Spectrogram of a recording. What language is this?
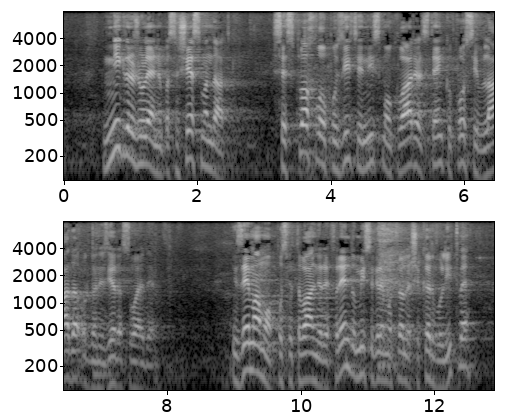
Slovenian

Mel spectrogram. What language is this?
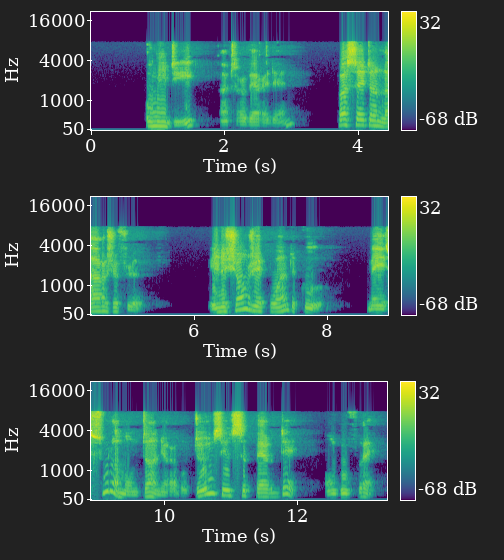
French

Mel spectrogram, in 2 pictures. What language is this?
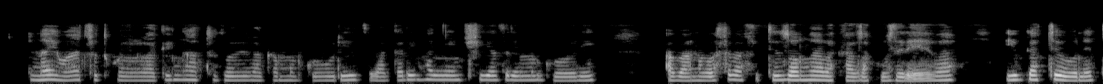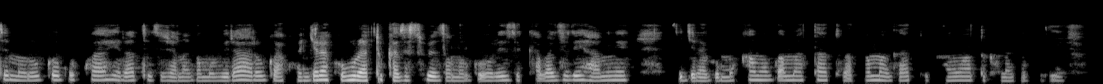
Kinyarwanda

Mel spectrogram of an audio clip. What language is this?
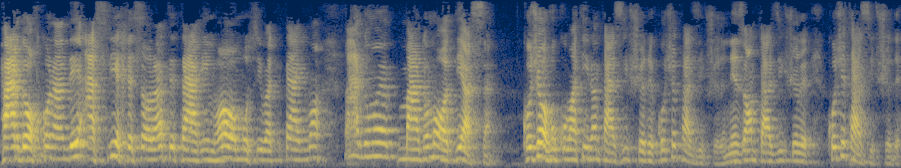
Persian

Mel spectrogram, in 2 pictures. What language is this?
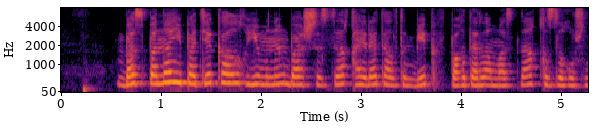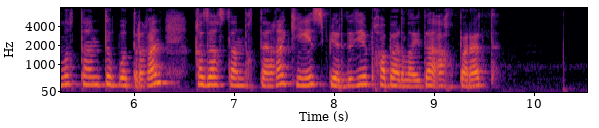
Kazakh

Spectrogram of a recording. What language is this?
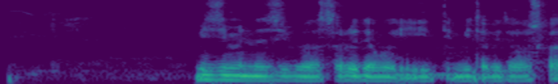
Japanese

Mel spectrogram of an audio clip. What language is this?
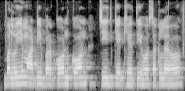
Magahi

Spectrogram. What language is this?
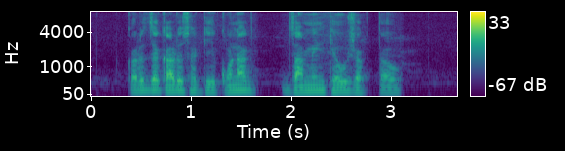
Marathi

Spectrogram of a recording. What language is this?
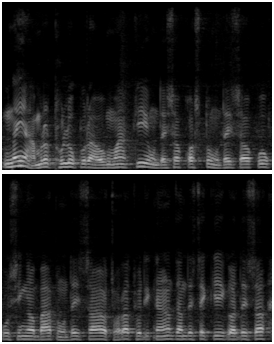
Nepali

